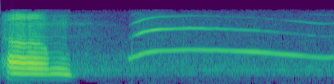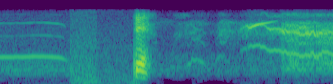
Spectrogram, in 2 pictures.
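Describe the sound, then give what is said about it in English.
A cat meows for attention, giving one long, drawn-out, clear meow followed by a short sharp sound and then a shorter meow. A brief voice is heard just before the first meow. “That was my cat, one of my cats, just demanding my attention.”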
